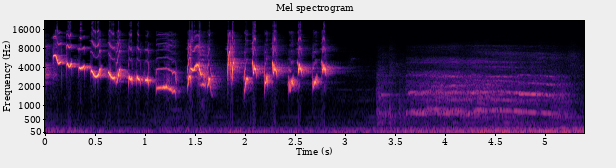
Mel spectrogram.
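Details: Orange-headed thrush song used to coax other birds into singing: a fast cascade of descending chirpy whistles, then short repeated notes, followed by a fainter, softer sound with low background noise.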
